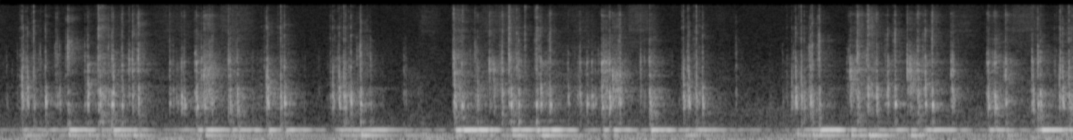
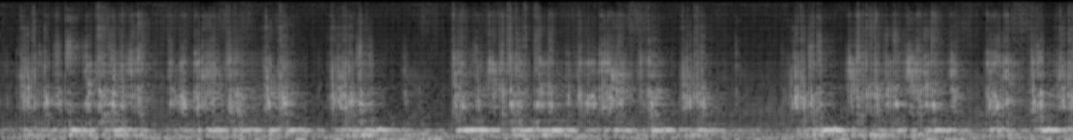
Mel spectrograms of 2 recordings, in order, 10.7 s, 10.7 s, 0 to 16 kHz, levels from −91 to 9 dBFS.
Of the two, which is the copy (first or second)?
second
